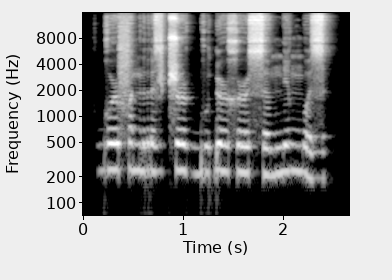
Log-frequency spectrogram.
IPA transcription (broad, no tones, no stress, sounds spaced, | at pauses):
ɡʷ ə˞ f ɐ n r ə z ʈ͡ʂ ə˞ ɡ͡b u ɗ ə˞ x ə˞ s ə ŋ e ŋʷ ə z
